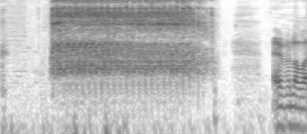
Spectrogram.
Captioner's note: whirring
